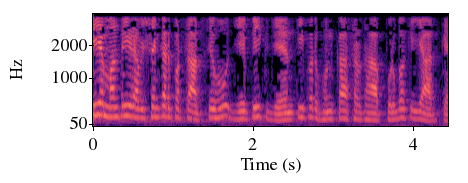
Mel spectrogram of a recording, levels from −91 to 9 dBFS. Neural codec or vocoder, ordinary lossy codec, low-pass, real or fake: none; none; 3.6 kHz; real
